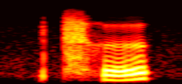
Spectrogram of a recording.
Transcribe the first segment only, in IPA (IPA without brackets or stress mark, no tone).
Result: t͡sʰ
